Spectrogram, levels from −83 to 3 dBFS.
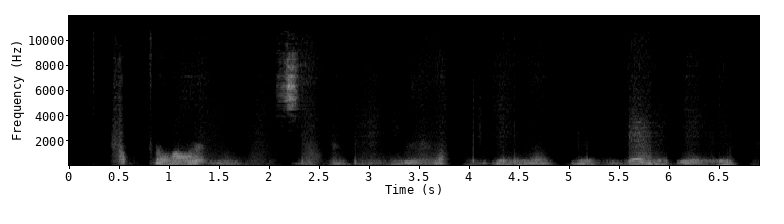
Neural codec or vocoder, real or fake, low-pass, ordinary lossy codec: codec, 44.1 kHz, 0.9 kbps, DAC; fake; 10.8 kHz; AAC, 48 kbps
